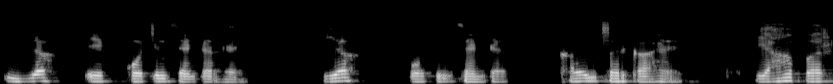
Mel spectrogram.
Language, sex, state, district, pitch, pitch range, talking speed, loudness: Hindi, male, Bihar, Jamui, 135 Hz, 125-145 Hz, 110 wpm, -18 LUFS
